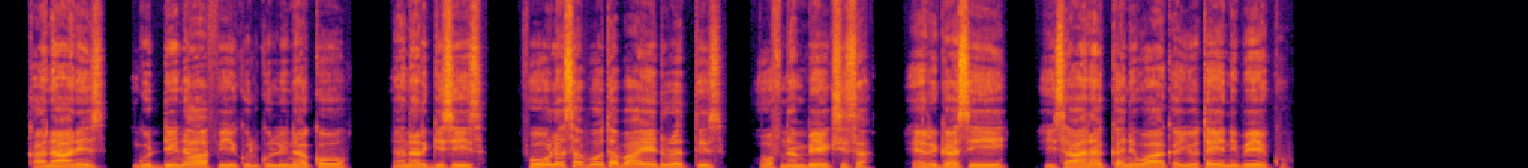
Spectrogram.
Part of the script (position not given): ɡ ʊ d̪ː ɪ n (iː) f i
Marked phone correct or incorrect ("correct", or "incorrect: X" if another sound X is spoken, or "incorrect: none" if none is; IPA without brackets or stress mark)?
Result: incorrect: aː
